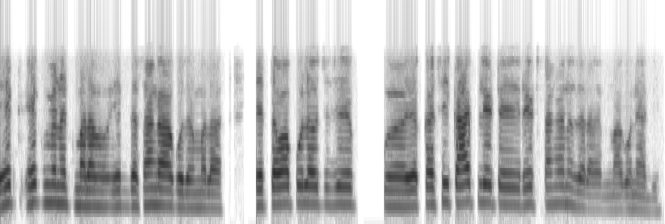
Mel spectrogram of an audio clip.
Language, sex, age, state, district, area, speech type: Marathi, male, 30-45, Maharashtra, Beed, urban, conversation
